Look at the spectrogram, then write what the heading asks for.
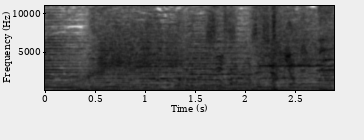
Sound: Minions Laughing

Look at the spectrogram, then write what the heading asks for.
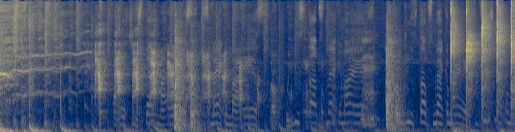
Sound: laughter, sound of TV slapstick, knee-slapping

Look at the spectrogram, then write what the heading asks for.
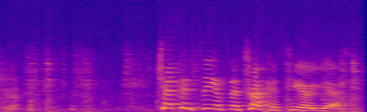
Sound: none

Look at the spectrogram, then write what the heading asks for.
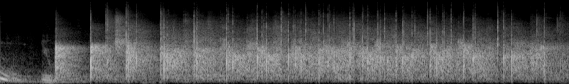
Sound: audience applauding

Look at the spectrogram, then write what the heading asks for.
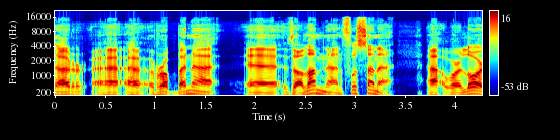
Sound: speaks in foreign language

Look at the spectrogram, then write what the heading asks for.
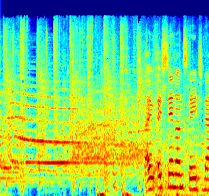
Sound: audience cheering

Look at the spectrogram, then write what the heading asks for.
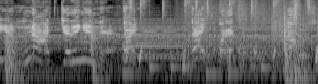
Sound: exclaims

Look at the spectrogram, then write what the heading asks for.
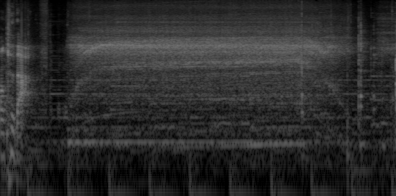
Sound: sewing machine revving

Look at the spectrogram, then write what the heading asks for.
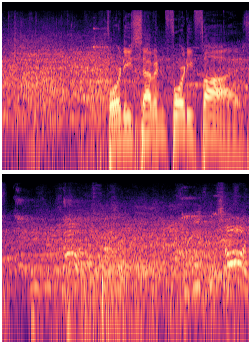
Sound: crowd talking; coaches yelling

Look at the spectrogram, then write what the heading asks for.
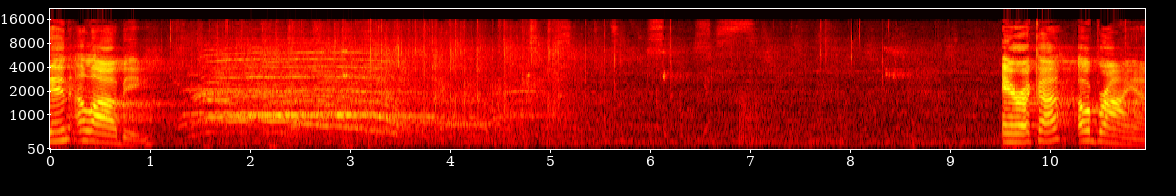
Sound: applause

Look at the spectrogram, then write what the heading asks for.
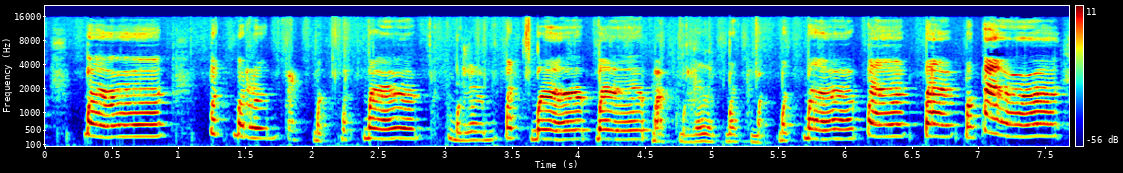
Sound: squawking musically, more enthusiastically

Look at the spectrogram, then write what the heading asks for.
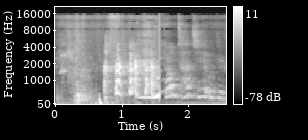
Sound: laughs

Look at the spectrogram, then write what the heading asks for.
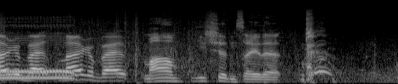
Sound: laughs

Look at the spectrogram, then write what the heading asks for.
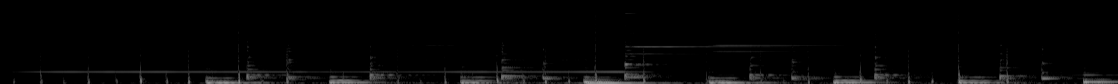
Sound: footsteps and music

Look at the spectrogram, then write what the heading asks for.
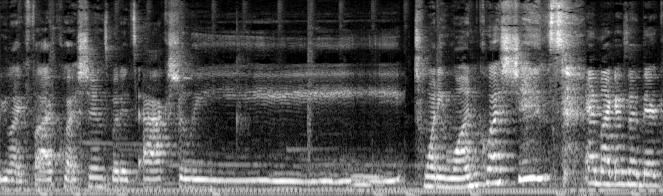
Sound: laughing

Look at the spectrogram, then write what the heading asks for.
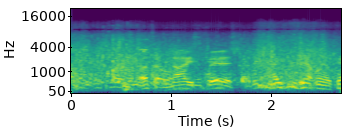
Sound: splashing

